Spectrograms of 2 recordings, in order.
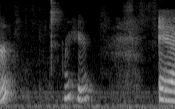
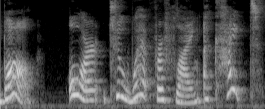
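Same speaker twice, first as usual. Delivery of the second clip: louder, lively storybook voice; reading to children; 2 semitones higher, 12 dB louder than usual. A narrator's reading. A reader reads Curious George aloud to children. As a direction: read it out bright for kids.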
